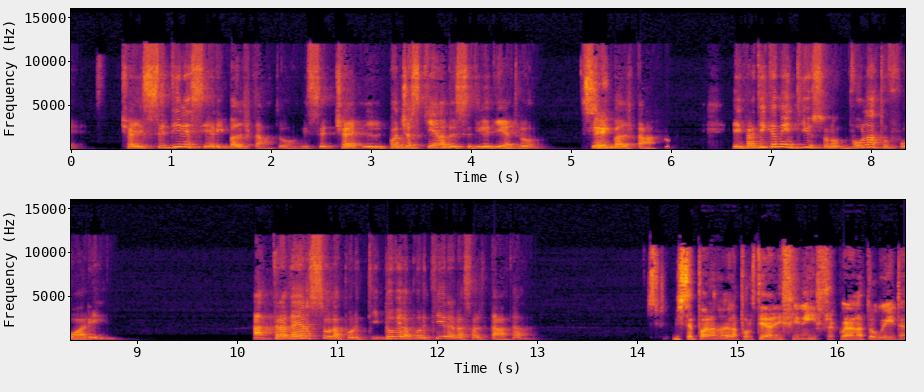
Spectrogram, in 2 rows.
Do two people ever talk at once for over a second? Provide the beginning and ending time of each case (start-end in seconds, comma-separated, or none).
none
